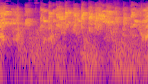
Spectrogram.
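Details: Black-headed parrots, a pair, keep up a steady wash of rasping, high screeches that run together for three seconds with one short lull near the start.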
